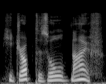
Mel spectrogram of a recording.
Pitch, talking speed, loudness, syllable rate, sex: 190 Hz, 280 wpm, -19 LUFS, 7.2 syllables/s, female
